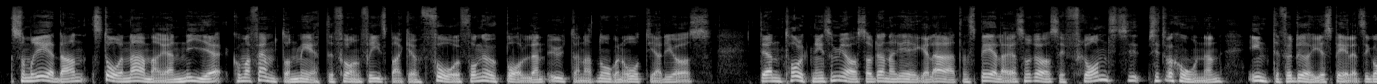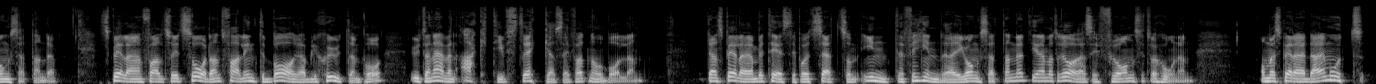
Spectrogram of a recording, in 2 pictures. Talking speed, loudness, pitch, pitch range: 170 wpm, -19 LUFS, 140 Hz, 125-155 Hz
